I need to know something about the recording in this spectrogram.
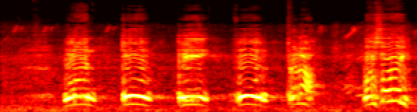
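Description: Loud shouted counting: about six short rhythmic calls, one every half-second or so, each rising and then falling in pitch, as exercise repetitions are counted aloud.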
